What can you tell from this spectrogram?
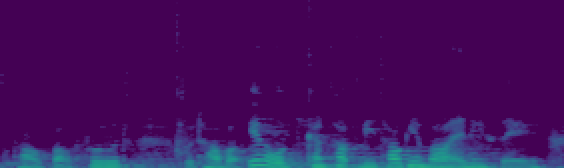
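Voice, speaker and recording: A woman with a non-native accent and lively intonation, speaking at a very fast pace against noticeable background noise. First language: not English. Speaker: arts director hosting a panel talk. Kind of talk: panel discussion. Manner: halting, many fillers.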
